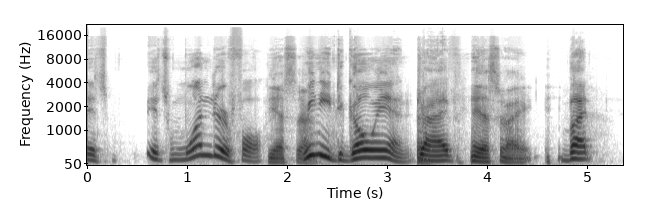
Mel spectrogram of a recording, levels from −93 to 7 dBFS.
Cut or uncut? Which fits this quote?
cut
